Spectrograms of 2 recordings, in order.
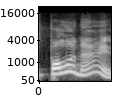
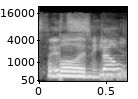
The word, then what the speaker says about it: Bolognese: Okay, so it's called a I hope I'm pronouncing it right. I think it's bolognese. – It's bolognese. It's bolognese. Spelled bolognese. – It's like, spelled bolognese. – Like the sauce, guys.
